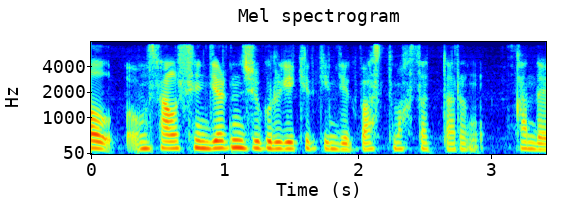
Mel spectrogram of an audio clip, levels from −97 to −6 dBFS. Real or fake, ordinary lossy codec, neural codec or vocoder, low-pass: real; none; none; 7.2 kHz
